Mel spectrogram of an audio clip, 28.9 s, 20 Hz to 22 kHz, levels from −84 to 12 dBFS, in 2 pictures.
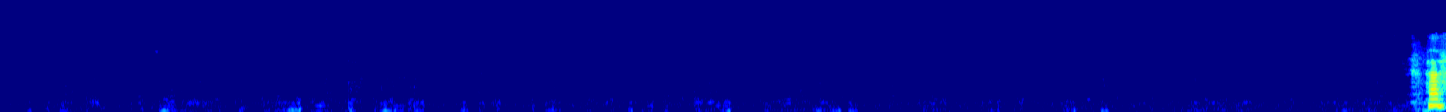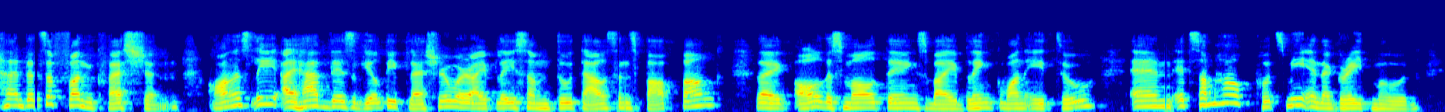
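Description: A speech recording with one brief, hard-edged dropout at 20.64 s, just before "pop punk like": the sound cuts out for about 15 ms with abrupt edges. This is unconcealed Bluetooth headset packet loss, where lost voice packets on the mSBC wideband link were replaced by silence or an idle pattern rather than patched over.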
